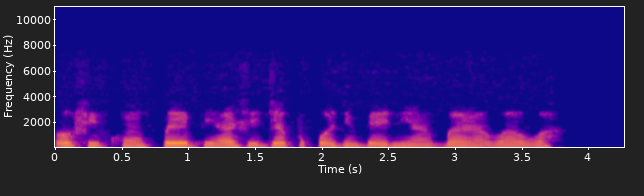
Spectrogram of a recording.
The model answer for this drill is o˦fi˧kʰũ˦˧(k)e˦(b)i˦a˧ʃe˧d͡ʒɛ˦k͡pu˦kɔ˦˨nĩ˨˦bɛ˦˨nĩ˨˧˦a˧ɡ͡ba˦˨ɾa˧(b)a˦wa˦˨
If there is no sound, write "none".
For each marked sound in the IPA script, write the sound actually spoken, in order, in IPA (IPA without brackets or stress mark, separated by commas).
k͡p, b, w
